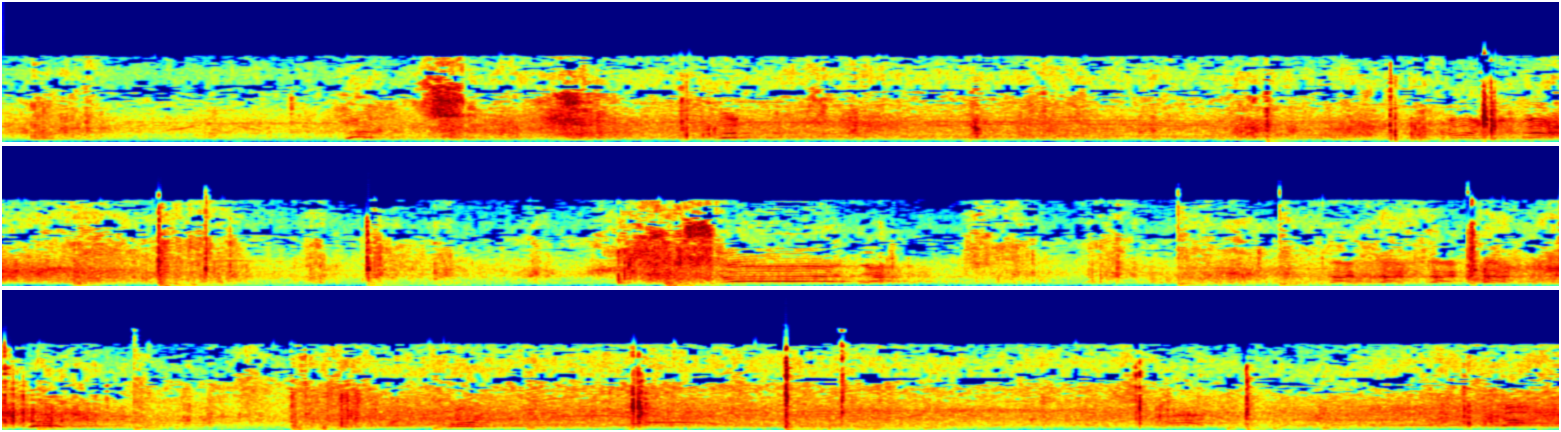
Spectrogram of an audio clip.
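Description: Skates scrape on ice.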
